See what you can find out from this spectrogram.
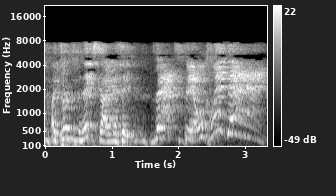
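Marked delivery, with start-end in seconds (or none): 1.6-3.3 high, drawn-out starstruck squeal; hammed-up excited cry; all excited. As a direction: stretch it out like a giddy fan. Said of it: "I was, like, all excited".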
